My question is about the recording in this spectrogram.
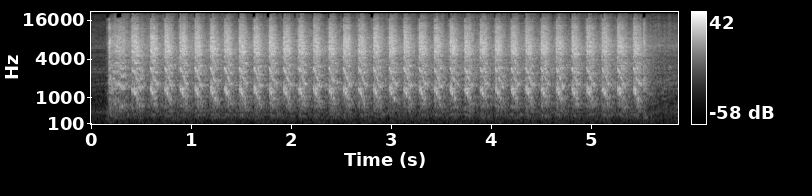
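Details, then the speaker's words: Mid-1990s Toyota Camry demolition derby car that quit after being stripped: starter cranks evenly at about three and a half turns a second for five seconds, then stops without the engine catching. "I stripped the car to fill up a van to go to scrap just so I can have another car empty and now it will not start"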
